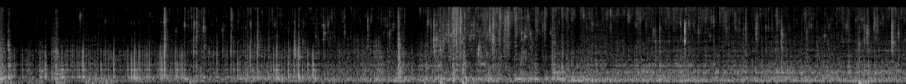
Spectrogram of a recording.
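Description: Engine coolant pouring in a steady stream from an opened radiator drain petcock into a plastic drain pan, with scattered small clicks.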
